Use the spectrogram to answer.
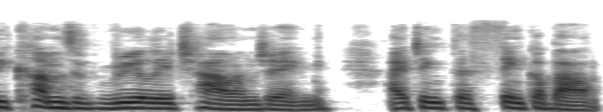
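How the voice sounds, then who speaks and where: In a slight Trinidadian accent, a woman with a very deep, low pitch and ordinary pitch variation comes across dry and close with no echo, on a very clean recording with a silent background. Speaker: author. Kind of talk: interview.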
